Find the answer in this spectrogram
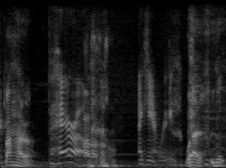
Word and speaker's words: pájaro: Pahard? It's pájaro.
